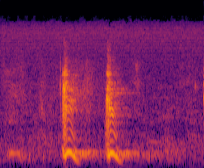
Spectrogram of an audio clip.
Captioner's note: clears throat twice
